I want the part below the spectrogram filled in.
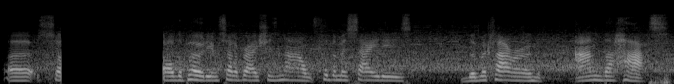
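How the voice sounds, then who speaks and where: A man commentating a sim racing league with excitement, his voice strained and fading. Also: a little slow, very noisy. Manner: excitable, voice climbing high at big moments. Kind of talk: excited live race commentary. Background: music.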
